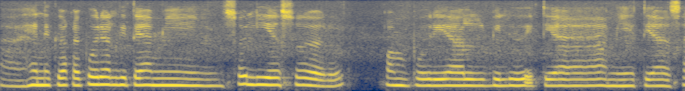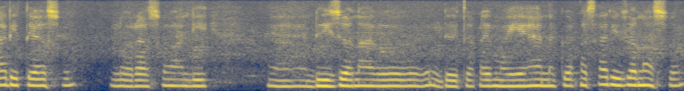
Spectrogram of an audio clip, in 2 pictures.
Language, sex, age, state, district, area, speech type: Assamese, female, 60+, Assam, Darrang, rural, spontaneous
